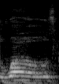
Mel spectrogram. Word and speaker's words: Woz: first i was like was it weird or woes but it's woes what that pretty bad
